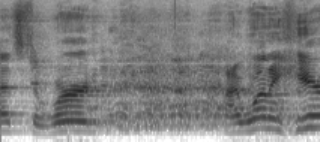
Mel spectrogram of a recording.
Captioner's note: audience laughs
